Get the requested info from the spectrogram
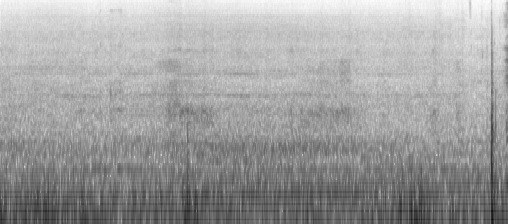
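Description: Low steady outdoor rumble with no clear events, then a single sharp click near the end as the van's driver door is unlatched.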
